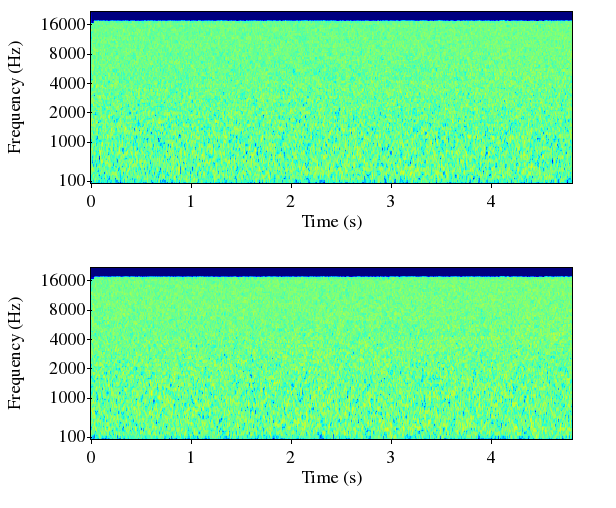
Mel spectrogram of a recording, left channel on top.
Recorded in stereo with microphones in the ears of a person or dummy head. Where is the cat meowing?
No cat meowing in this recording.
